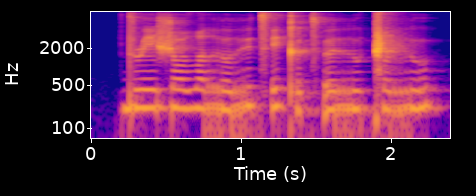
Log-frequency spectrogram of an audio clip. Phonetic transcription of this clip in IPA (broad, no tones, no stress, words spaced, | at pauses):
dɹe ʃɵðˤi rorʉt͡sʼekʼɵ t͡sʼɵ ruǁo ru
